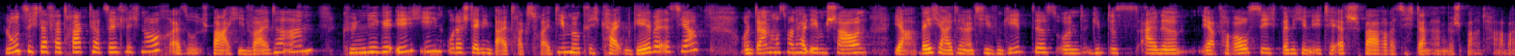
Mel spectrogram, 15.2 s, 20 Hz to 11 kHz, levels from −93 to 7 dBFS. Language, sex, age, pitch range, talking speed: German, female, 30-49, 210-250 Hz, 205 wpm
